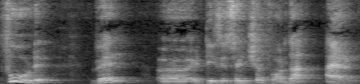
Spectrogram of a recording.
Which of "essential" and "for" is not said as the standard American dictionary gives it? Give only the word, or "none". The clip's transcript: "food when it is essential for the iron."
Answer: none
